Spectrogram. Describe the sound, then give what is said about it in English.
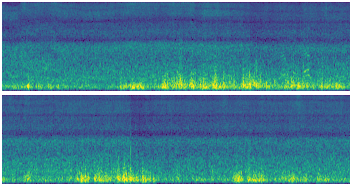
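A steady, hissing roar of falling water at the top of the American Falls, facing Canada, fills the whole clip, with gusts of wind carrying spray buffeting and rumbling underneath in uneven surges. No one speaks. “So we want to share the sound of the falls with you.”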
